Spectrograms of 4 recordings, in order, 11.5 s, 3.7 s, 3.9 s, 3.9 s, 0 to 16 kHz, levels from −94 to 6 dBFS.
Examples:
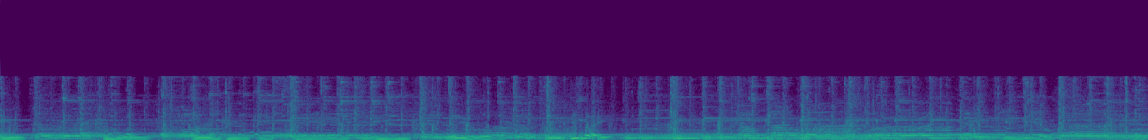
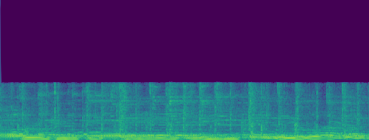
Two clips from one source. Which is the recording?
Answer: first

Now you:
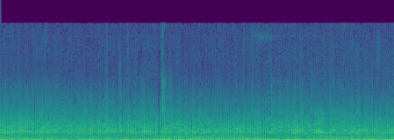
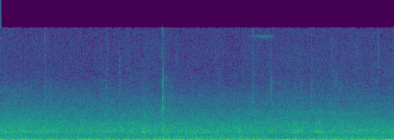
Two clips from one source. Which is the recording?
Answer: second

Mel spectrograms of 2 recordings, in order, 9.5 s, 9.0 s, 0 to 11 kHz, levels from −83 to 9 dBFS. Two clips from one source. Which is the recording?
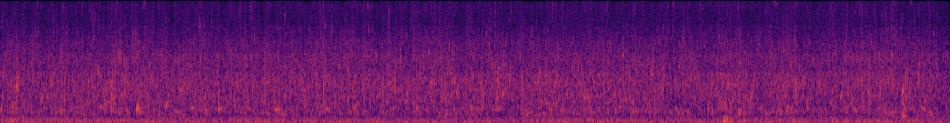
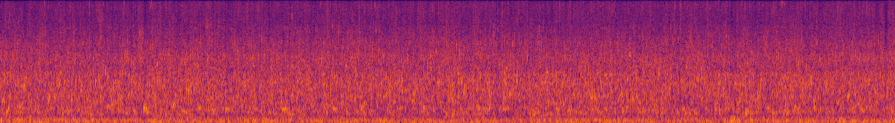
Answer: first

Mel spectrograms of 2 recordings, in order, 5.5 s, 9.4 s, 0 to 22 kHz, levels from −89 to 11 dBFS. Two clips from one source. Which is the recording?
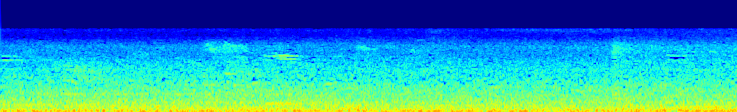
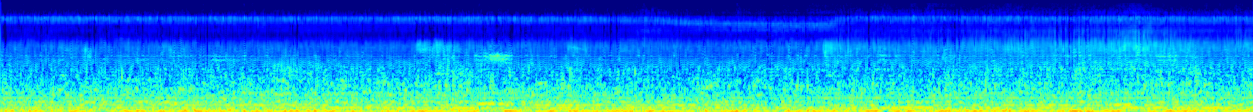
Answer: first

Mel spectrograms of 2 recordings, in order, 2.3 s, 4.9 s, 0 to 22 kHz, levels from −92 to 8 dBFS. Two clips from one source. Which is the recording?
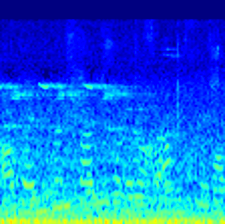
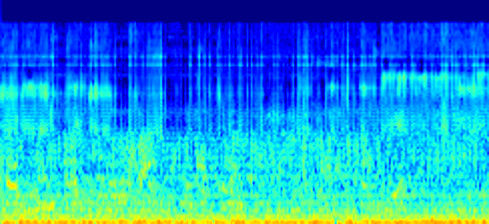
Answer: first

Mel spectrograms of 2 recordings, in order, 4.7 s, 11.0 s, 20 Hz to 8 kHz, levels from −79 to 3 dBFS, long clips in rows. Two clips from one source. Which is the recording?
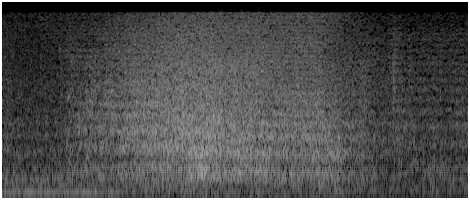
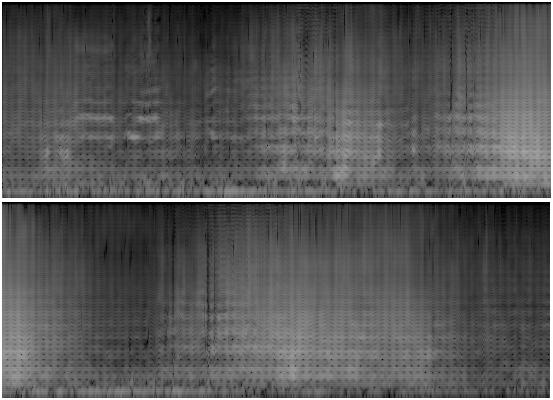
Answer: first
